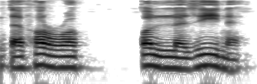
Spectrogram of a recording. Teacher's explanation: قاف مستعلیہ ہے رو زبر کی وجہ سے پر پڑھا جائے گا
